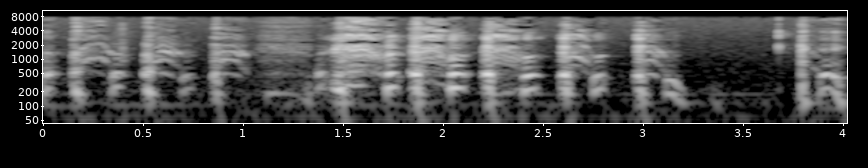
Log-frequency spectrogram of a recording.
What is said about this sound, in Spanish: Perdón, la tos no es por lo que están pensando.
